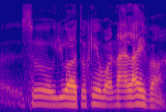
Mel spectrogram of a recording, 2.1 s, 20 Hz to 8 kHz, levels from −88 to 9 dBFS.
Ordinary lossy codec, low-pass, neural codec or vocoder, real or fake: none; 7.2 kHz; none; real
